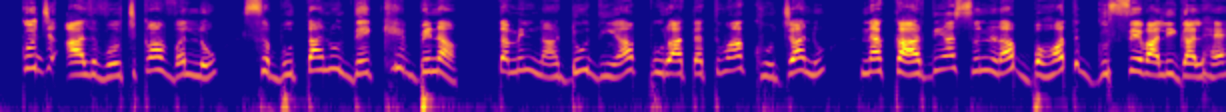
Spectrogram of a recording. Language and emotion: Punjabi, angry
